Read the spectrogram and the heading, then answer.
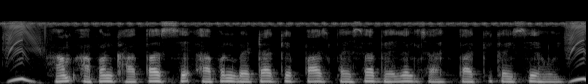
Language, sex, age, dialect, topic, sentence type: Bhojpuri, male, 25-30, Northern, banking, question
